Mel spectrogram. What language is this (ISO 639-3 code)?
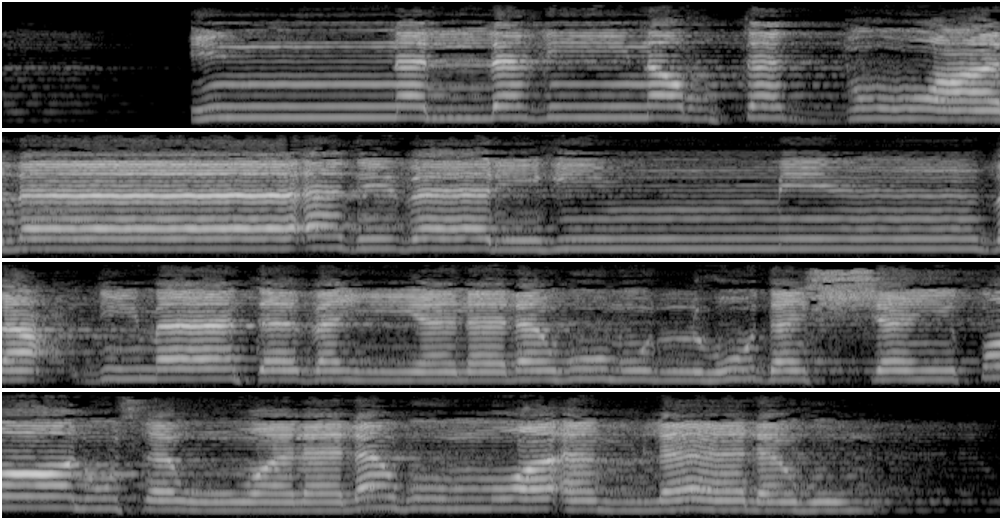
ara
